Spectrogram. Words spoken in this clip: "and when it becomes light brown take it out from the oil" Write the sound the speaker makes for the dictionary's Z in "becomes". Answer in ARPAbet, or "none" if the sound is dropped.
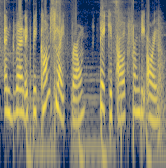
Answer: S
